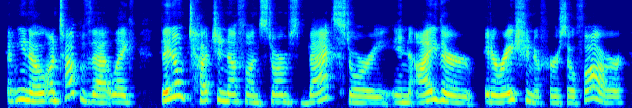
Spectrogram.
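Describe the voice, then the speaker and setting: A woman's voice: fairly high pitch, lively intonation, moderate pace, fairly bright tone. A woman co-hosting a podcast, chatting casually about pop culture in an informal, opinionated way. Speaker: podcast co-host. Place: live-streamed podcast.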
